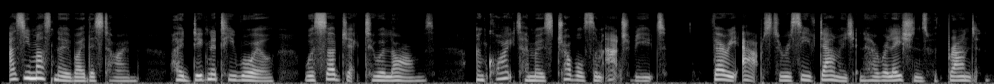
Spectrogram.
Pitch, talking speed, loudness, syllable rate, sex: 190 Hz, 175 wpm, -21 LUFS, 6.0 syllables/s, female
